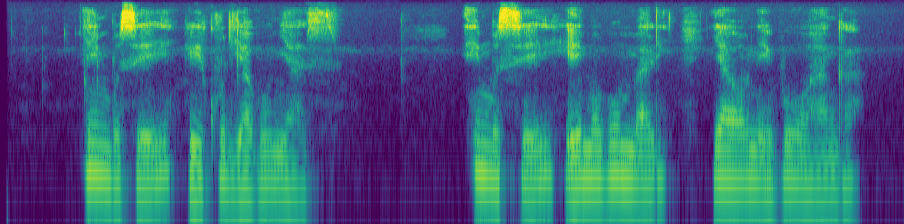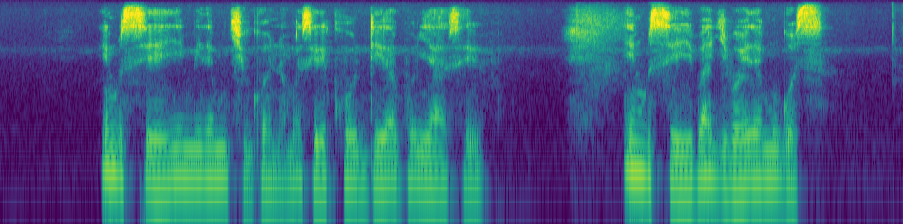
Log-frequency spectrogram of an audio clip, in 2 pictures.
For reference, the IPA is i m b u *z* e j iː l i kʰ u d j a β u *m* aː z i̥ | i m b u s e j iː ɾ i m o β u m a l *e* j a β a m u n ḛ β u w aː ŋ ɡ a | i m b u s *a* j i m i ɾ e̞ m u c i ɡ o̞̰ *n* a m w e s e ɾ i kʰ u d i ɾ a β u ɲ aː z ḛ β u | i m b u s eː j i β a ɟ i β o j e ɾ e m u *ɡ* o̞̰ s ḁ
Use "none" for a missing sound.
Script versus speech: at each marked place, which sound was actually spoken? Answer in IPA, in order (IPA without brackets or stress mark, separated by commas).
s, ɲ, i, e, n, ɡ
